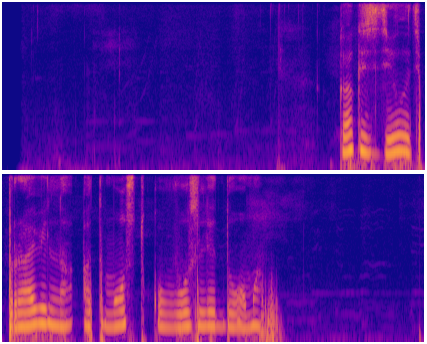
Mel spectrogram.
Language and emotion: Russian, neutral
